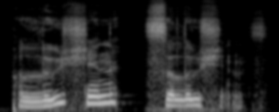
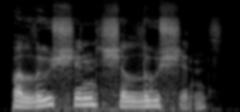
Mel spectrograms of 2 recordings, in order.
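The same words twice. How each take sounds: First: Slow, higher "Pollution solutions"; careful articulation. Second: "solutions" slurred to "sholutions"; tongue-tied. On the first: Host retries the tongue twister for the episode, carefully articulating "Pollution solutions". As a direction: land a clean s on "solutions", taking it slowly. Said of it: "There we go". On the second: Host stumbles on the name of a pollution episode, tongue-tied "sholutions". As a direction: trip over "solutions", its first sound turning to sh. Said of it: "tongue twisted". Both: Real, not acted.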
